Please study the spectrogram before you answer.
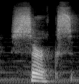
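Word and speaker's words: cirque: handiwork of glacial erosion cirs often cradle Serene Lakes known as tarns adding an enchanting Dimension to mountainous Landscapes let's check our pronunciation one more time cir next up is escarpment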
